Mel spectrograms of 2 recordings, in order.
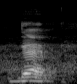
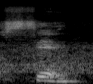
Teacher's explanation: These consonant sounds are produced when the back of the tongue touches the soft palate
